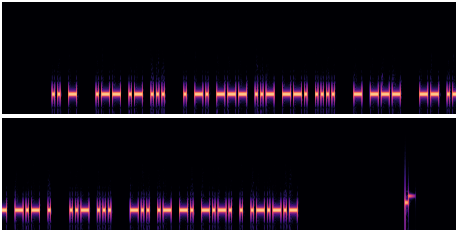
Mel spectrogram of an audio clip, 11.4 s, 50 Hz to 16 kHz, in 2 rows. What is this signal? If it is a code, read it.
Morse code, heard as a keyed tone, about 36 wpm, 700 Hz. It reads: IT WAS ENOUGH TO MAKE US DANCE.
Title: Sentences from Top 1000 Words - Review Part 4 - 35wpm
